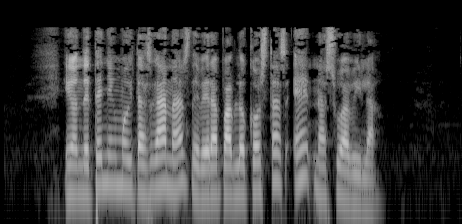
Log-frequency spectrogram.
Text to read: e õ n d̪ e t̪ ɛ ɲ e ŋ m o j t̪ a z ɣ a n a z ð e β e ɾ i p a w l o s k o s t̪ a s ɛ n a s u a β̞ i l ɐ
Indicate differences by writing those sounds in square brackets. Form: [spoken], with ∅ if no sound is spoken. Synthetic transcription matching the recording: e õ n d̪ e t̪ ɛ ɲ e ŋ m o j t̪ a z ɣ a n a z ð e β e ɾ [a] p a [β] l o [∅] k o s t̪ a s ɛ n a s u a β̞ i l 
